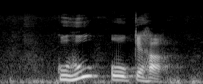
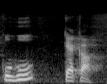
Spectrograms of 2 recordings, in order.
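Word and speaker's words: কুহু ও কেকা: একটু খেয়াল করো, আমি বোধহয় স্লাইড পড়তে যাইয়া এই উচ্চারণটা একটু ভুল করেছিলাম। তার সত্যেন্দ্রনাথ দত্তের আরেকটা বিখ্যাত গ্রন্থ নাম হচ্ছে কুহু কেকা।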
